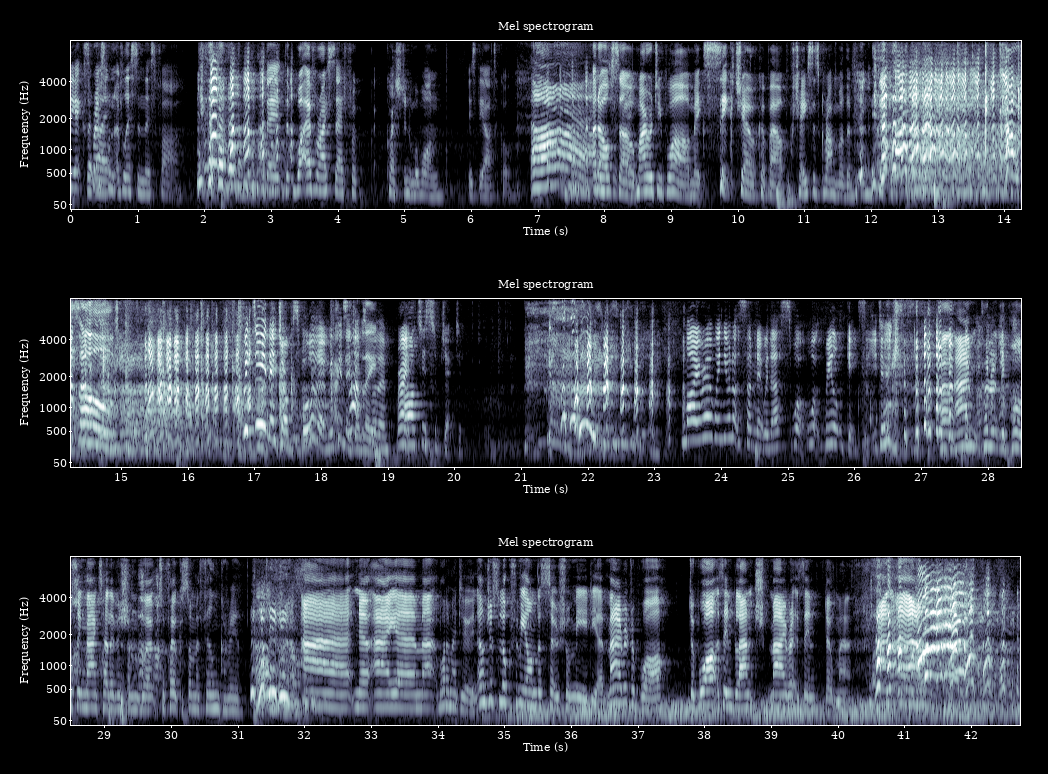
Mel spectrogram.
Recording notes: The second of our two part LIVE extravaganza direct from the big, camp Above The Stag cabaret room.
